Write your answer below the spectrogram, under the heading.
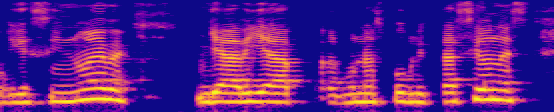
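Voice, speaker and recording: With a southern Mexican accent, a woman talks at a moderate pace and medium pitch with fairly even intonation. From Isthmus of Tehuantepec, Oaxaca, Mexico. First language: Isthmus Zapotec (speaking Spanish). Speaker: poet. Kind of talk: panel talk. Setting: museum event with microphones. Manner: hesitant, many filler sounds.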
